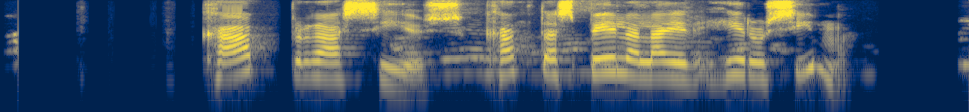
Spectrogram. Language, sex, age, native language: Icelandic, female, 30-39, Icelandic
